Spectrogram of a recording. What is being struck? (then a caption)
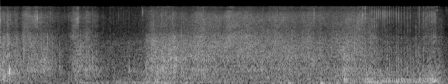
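Soft filled nylon toiletry bag. Long nails scratch across a soft, filled black floral nylon toiletry bag, working over the fabric and the zipper area. The result is a steady, bright, scratchy rustle that swells and dips slightly without distinct separate hits.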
